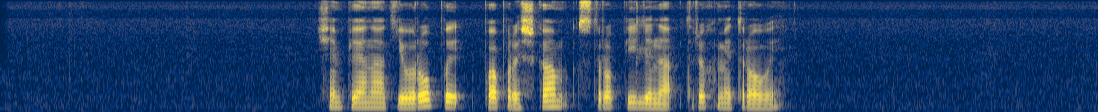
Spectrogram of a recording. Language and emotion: Russian, neutral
